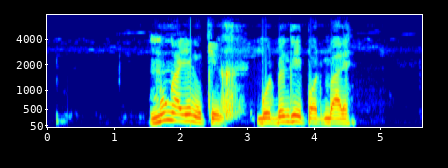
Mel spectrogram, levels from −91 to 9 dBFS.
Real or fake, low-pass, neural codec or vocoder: real; 7.2 kHz; none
